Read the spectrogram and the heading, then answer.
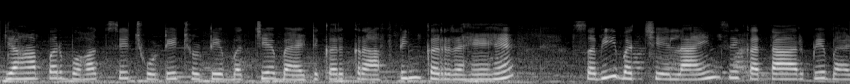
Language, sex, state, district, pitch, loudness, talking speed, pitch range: Hindi, female, Uttar Pradesh, Muzaffarnagar, 245 Hz, -16 LUFS, 140 wpm, 235-275 Hz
